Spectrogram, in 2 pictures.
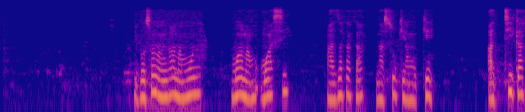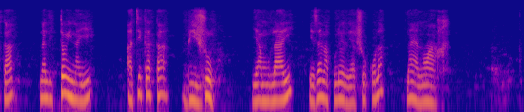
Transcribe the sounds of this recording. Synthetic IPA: li˨bo˨so˦na˨ŋɡa˦na˨mɔ˦ni˦ | mwa˦na˨mwa˦si˦ | a˨za˦ka˦ka˨ | na˨su˦ki˨ja˨mo˨kɛ˦ | a˨tʰi˦ka˦ka˨ | na˨li˨to˦ji˨na˨je˦ | a˨ti˦ka˦ka˦ | bi˨ʒu˦ | ja˨mo˨la˨ji˦ | e˨za˦na˨ku˨lɛ˦ʁja˨ʃo˨ko˨la˦ | na˨ja˨nwa˦˨ʁe˨

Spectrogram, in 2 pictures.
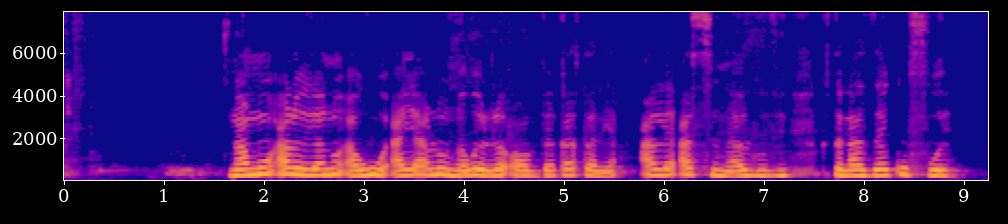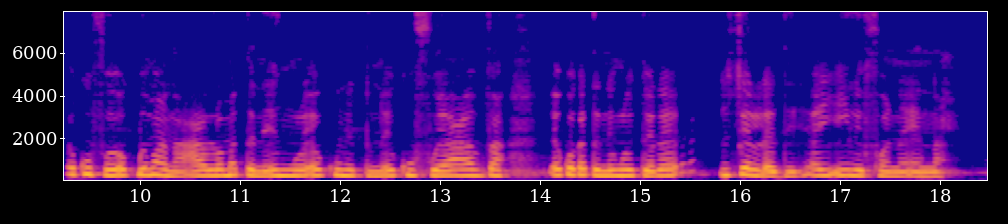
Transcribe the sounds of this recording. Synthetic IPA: nã˨mũ˦ʔa˨lo˨˦ja˦nũ˦ʔa̰˨wu˦a̰˨ja˦lo˦nɔ̃˨we˦e˨lɔ˦ʔɔ˨vɛ˨ka˦st̪a˨nĩ˨ | a̰˨lɛ˦ʔa˨si˦mɛ̃˨a˨˦lu˨vi˦ | ka˦t̪a˨n˨a˨˦zɛ˦u˦˨ | e˦ku˦fo˨e˨wɔ˦k͡pe˦mã˦nã˨ʔa˨lɔ˦mã˦t̪a˨nɛ̃˨˦ŋle˦ʔe˦ku˦nẽ˨t̪u˨n˨e˦ku˦fo˨e˨˦a˦va˦ | e˦ku˦ɛ˦ka˦t̪a˨nẽ˨˦ŋ˦le˦t̪ɛ˨ɖɛ˦ | i˦t͡ʃɛ˦lɛ˨d̪e˨e˦ji˦e˦ji˦le˨fɛ˨nɛ̃˨ʔɛ˨nã˨

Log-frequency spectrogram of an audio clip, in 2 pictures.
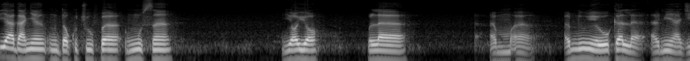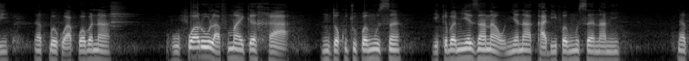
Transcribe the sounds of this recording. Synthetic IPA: fi˦a˦ɡa˨ɲɛ̃˦ŋũ˨d̪ɔ˨ku˦t͡ʃu˦ɸɛ˦ŋũ˦sɛ̃˦ | jɔ˦jɔ˦ | k͡plɛ˦˨ | m˨ | e˨nũ˦e˨wo˦kɛ˦lɛ˨e˨nũ˦a˨d͡ʑi˦ | nɛ̃˦k͡pɔ˦e˨ko˨a˨k͡pɔ˦bə˦nã˦ | ɦu˨ɸu˦a˦ɖe˦wo˦la˨fi˦mã˦ji˦kɛ˦xa˨ | ŋũ˦d̪ɔ˨ku˦t͡ʃu˦ɸɛ˦ŋũ˦sɛ̃˦ | jɛ˨kɛ˦bə˦mĩ˦e˦zã˦nã˦wo˨ɲɛ̃˦nã˦ka˨ɖi˦ɸə˦ŋũ˦sɛ̃˦nã˦mĩ˦ | nɛ̃˦

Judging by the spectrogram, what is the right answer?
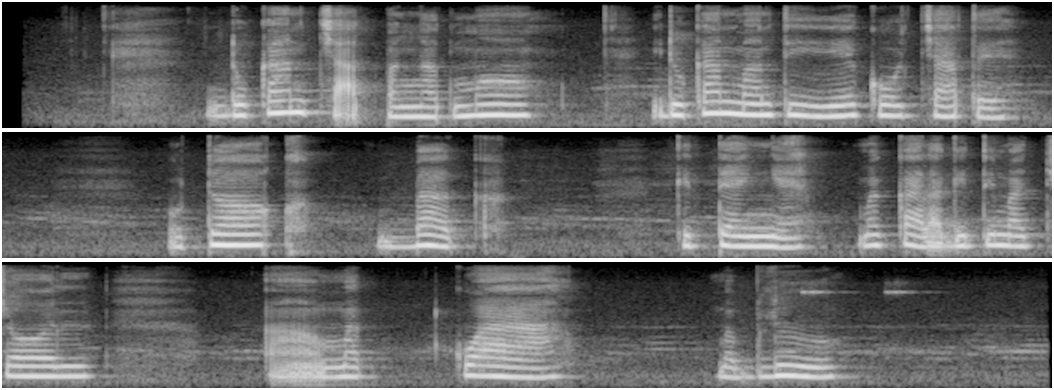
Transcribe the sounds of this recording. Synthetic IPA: dʊ˨ka˦nt͡ʃa̰˨t̚pa˨ŋa˨tmɔ˦ | ḭ˨dʊ˨ka˦nma˦ntje˦i˨je˦ko˦t͡ʃa˦te˨ | o˨tɔ˦k | ba˦k | kɪ˦tɛ˦ŋɛ˨ | ma˦ka˨la̰˨ɡɪ˦ti˦ma˨t͡ʃɔ˦l | ma˨ | kwa˦ | mɐ˨blu˦

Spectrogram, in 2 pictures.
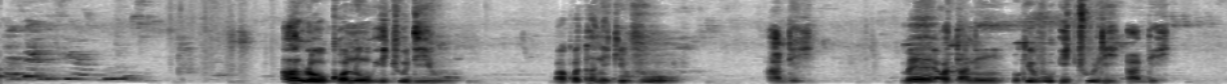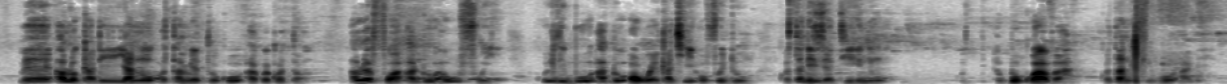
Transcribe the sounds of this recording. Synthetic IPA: a˦lʊ˨kɔ˨nʊ̃˦i˦t͡ʃu˦di˦wu˨ | ba˨kɔ˦t̪a˦nɪ̃˨ke˦vu˦ | a˨dɪ˨ | mɛ˦ɔ˨t̪a˨nɪ˨o˦ke˦vu˦ʔi˦t͡ʃu˦li˨a˨dɪ˨ | mɛ˦a˦lɔ˦ka˨dɪ˨ja˨nʊ̃˦ɔ˦t̪a˨mɪ̃˨ɛ˨t̪ʊ˨kʊ˦ʔa˦kʷɛ˦kɔ˦t̪ɔ˨ | a˦lʊ˦ɛ˦fʊ˨a˨ʔa˨dʊ˦a˦wu˦fo˨i˨ | kʊ˦lɪ˦dɪ˨ɡ͡bo˦ʔa˨dʊ˦ʔɔ˨wɛ˨ka˨t͡ʃi˦ɔ˨fʊ˨e˨do˨ | kɔ˦t̪a˦nɪ˨zi˨a˨t̪i˨˦nũ˦˨ | k͡po˦kʊ˦a˨va˨ | kɔ˦t̪a˦nɪ̰̃˨ke˦vʊ˦ʔa˨dɪ˨

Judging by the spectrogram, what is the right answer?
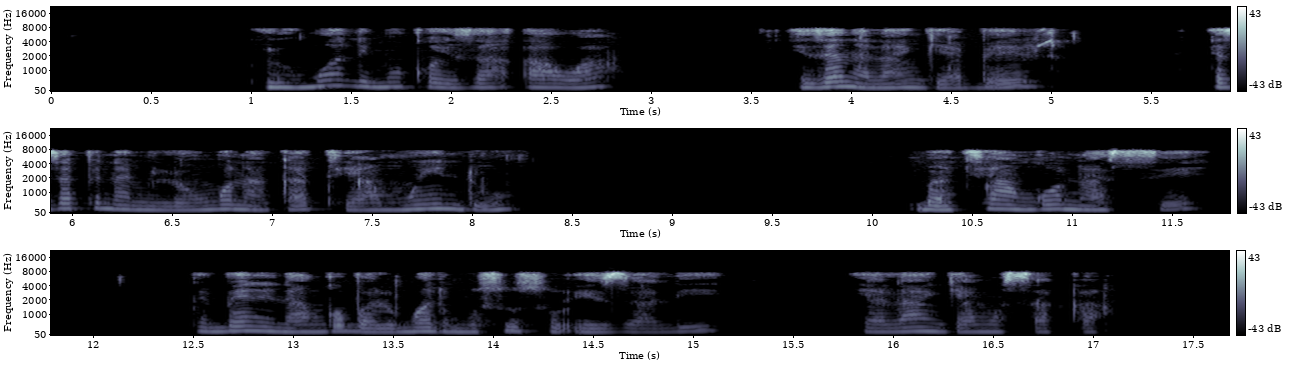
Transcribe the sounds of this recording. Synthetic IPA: lo˨mwa˦li˨mɔ˦kɔ˦e˨za˦a˦wa˦ | e˨za˦na˨la˦ŋɡi˨ja˨bɛ˦l | e˨za˦pe˦na˨mi˨lɔ˨ŋɡɔ˦na˨ka˦tʰi˨ja˨mwi˦ndu˨ | ba˨ti˦a˦ja˨ŋɡo˦na˨se˦ | pɛ˨mbɛ˦ni˨na˨ja˨ŋɡo˦ba˨lo˨mwa˦li˨mo˨su˦su˨ʔe˨za˨li˦ | ja˨la˦ŋɡi˨ja˨mo˨sa˦ka˦

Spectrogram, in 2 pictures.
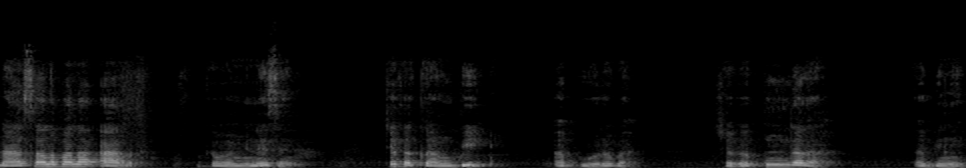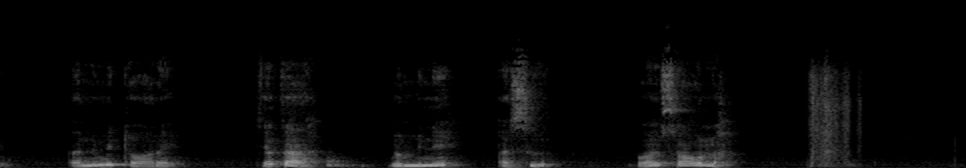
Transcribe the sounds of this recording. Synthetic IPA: naː˨sa˦lɪ˦ba˦la˦ʔa˨ɾɪ˨ | ka˨βa˨mɪ˨nɪ˦zɪ˨ŋ | t͡ʃɛ˦ka˨ka˨ŋɡ͡bi˦ | a˨puː˨ɾɪ˦ba˨ | t͡ʃɛ˦ka˨kũ˦da˦ɣa˨ | a˨bi˨ŋɛ˨ | a̰˨nu˦mi˦tʰɔː˨ɾɪ˦ | t͡ʃɛ˦ka˨ | ba˨mi˨ne˦ | a˨su˨ | bʊ˨˦n˦sɔ˦ɣʊ˦la˨

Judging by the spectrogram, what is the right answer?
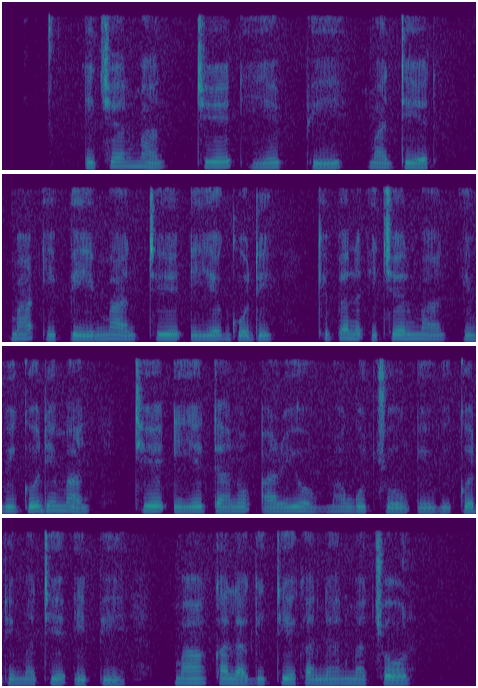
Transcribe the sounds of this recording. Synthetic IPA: i˨t͡ʃɛ˦lma˦˨n | tje˦i˨je˦pi˨˦ | ma˦dɪ˨t | ma˦i˨pi˨ma˦˨ntje˦i˨je˦ɡo˦di˦ | kɪ˦bɛ˦ne˦ʔi˨t͡ʃɛ˦lma˨ni˨wi˨ɡo˦di˦ma˦˨n | tje˦ʔi˨je˦da˦nɔ˦a˨ɾɪo˦˨ma˦ɡʊ˦t͡ʃu˨ŋi˨wi˨ɡo˦di˦ma˦tje˦ʔi˨piː˨ | ma˦ka˦la˨ɡi˦tje˦ka˨nɛ˦nma˦t͡ʃɔ˦l

